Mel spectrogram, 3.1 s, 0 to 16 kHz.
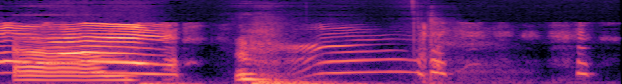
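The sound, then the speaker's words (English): A baby crying sound effect, one of about 15 prank sounds in a sound app from 2012, plays in loud, wailing bursts: a long high-pitched wail, a brief pause, then a second rising cry that trails off into short whimpering sobs. “There's crying babies.”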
